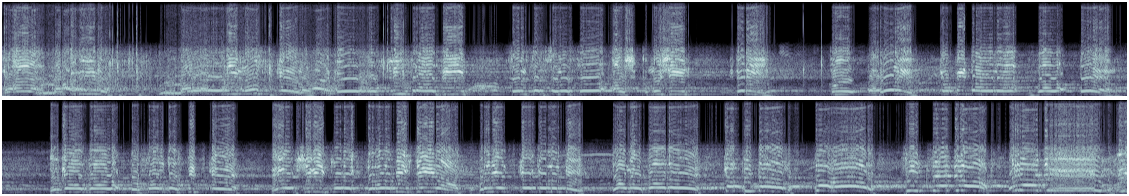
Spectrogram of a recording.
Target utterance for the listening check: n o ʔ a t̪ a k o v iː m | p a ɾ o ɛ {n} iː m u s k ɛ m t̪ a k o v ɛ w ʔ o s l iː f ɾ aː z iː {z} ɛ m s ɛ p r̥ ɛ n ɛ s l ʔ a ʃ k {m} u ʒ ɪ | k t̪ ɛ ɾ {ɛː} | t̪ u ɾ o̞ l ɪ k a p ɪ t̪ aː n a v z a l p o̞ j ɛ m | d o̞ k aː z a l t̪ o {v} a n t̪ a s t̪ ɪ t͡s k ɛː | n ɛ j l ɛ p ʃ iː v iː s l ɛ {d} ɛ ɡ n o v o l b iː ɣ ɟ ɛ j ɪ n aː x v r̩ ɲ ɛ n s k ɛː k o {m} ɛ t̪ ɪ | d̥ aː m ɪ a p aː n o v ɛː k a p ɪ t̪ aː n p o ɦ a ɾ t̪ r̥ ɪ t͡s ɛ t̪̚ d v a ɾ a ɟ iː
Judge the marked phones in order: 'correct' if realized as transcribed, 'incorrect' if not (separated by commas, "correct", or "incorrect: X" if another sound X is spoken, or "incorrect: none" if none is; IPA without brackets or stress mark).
incorrect: ɲ, incorrect: s, correct, incorrect: iː, incorrect: f, correct, correct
